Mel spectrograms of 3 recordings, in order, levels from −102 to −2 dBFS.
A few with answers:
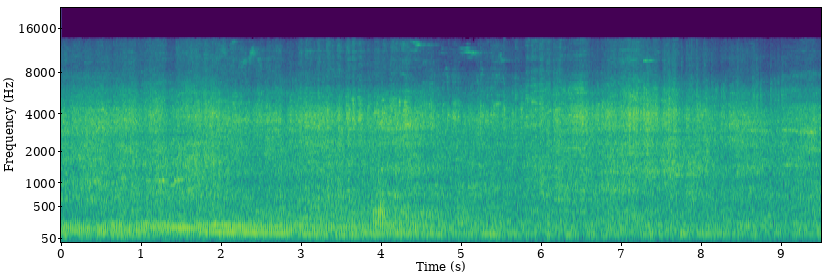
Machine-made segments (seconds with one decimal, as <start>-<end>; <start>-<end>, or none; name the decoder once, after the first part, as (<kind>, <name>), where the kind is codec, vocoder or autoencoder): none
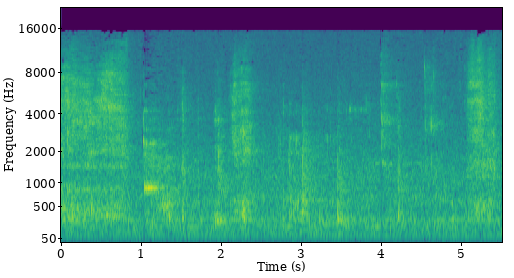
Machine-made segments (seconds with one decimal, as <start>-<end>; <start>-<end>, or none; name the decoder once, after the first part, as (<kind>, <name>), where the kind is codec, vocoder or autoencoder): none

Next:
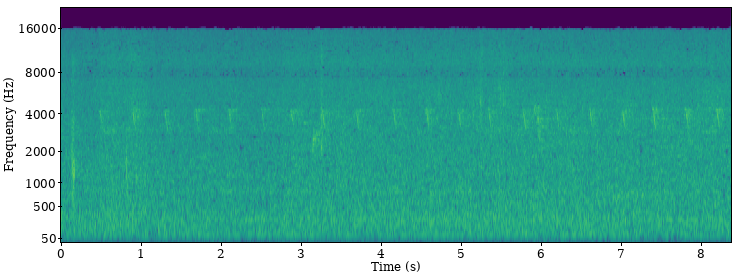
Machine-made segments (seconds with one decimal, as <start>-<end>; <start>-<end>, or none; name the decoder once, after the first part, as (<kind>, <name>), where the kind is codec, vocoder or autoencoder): none

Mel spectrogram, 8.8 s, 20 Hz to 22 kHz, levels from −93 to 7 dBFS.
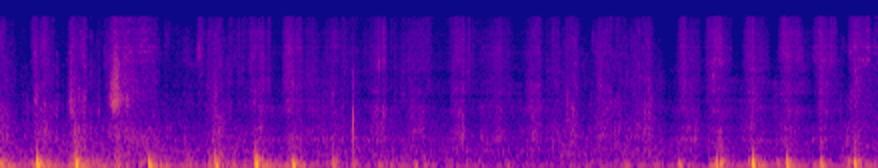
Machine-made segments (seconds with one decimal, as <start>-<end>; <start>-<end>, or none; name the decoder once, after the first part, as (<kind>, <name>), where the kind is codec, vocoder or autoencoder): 2.4-5.6 (codec, SNAC); 6.6-8.4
